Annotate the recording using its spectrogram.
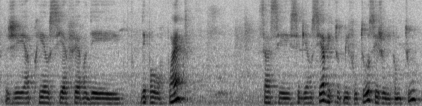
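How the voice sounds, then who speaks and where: A woman talks in a very deep, low pitch. Noticeable background noise and audible room echo surround her voice. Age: 70s. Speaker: community computer centre member. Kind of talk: interview testimony. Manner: hesitant, with many fillers.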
